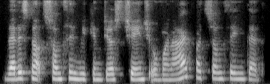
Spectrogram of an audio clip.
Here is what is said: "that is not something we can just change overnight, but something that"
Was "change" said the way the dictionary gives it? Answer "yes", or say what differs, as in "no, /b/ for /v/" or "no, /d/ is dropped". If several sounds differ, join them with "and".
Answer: yes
